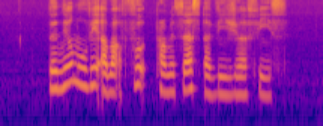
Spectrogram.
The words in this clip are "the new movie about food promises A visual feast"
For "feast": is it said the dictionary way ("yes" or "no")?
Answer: no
